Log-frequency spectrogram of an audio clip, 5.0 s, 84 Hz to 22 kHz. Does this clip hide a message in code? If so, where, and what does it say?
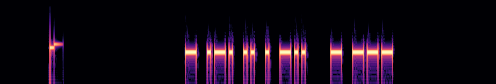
Yes: Morse code from 1.9 to 3.9 s, heard as a keyed tone, about 33 wpm, 700 Hz. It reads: TRIED TO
